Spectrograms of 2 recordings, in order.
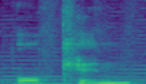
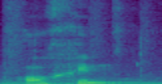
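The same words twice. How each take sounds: First: The middle consonant is a hard K sound. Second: The middle consonant is a throaty ch sound. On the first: "It's like a hard K sound" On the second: "I think it's more ch"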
